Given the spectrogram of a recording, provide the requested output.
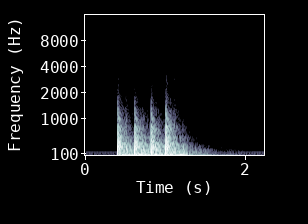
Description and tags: Four sharp knocks on bedroom door2
Four rather serious knocks on a small bedroom door. This one doesn't engage the frame properly either, thus causing it to rattle when I do this.
authority, door, heavy, knock, knocks, loud, rattle, serious, sharp, slow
